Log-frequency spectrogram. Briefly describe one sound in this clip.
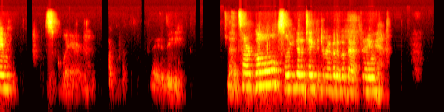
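A woman lectures calmly, heard close through a microphone.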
